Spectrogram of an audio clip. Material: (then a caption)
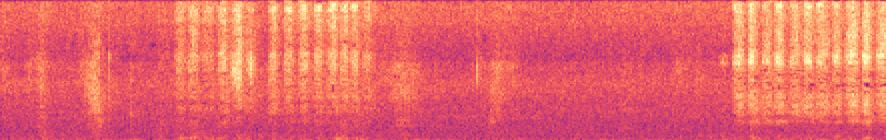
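Paper. A green wooden colored pencil rubs and scratches across a flat, thin paper mandala coloring sheet on a table while coloring leaf shapes. Soft, quiet scratchy strokes come in short bright bursts of hiss with a low rustle underneath. The strokes turn louder and steadier for the last second or so.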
